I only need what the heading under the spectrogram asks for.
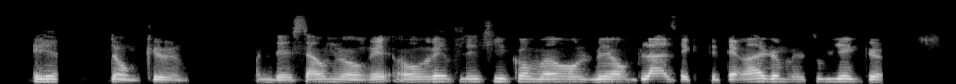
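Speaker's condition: Dystonia; present since birth

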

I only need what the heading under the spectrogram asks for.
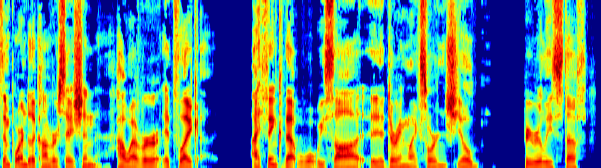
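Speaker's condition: No condition

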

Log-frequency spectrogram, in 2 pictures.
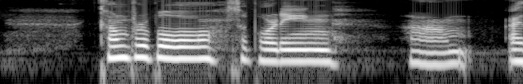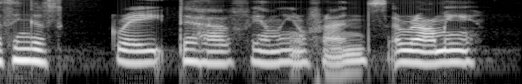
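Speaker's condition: Down syndrome; also hard time breathing

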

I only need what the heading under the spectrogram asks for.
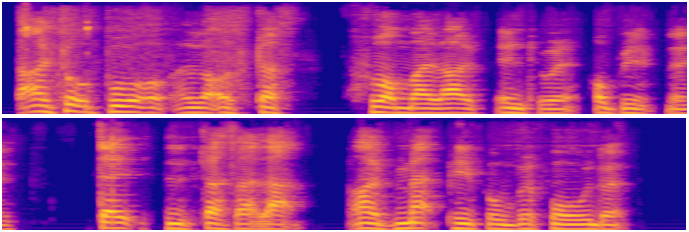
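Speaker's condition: Cerebral palsy; wheelchair

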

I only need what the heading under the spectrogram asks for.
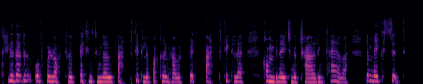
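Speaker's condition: Deafness; relies on lip reading

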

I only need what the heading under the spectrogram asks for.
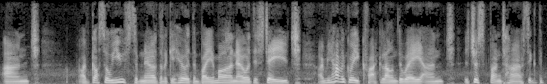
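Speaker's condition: Partial deafness; congenital, relies on lip reading, fluent in sign language; can hear a few things, hears David Carey clearly through his microphone

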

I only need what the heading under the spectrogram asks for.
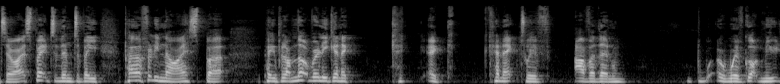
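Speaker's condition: Stutter; stutters during recording, remarks on own stutter as it happens; stutter noticeable while presenting, breaks off mid-sentence; repeated sounds, blocks

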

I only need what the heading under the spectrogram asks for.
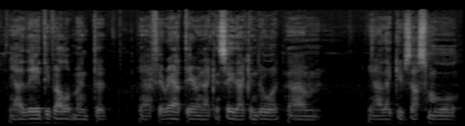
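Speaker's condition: No condition

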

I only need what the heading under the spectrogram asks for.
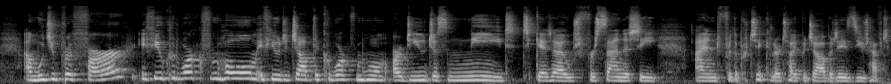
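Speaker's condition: No condition

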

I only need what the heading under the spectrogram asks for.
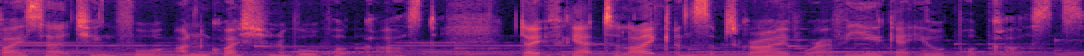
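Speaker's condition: No condition

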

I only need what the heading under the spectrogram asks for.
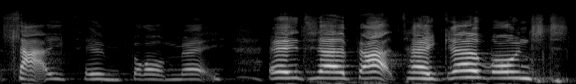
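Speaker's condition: Cerebral palsy; slower speech, distinctive voice audiences need to get used to

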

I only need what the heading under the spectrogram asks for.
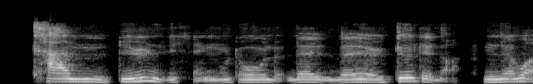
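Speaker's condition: Cerebral palsy; wheelchair

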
